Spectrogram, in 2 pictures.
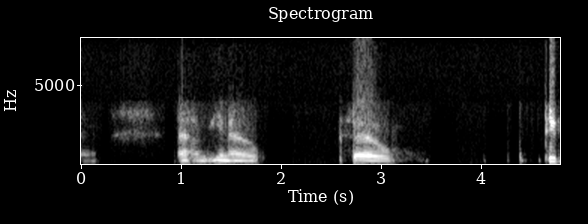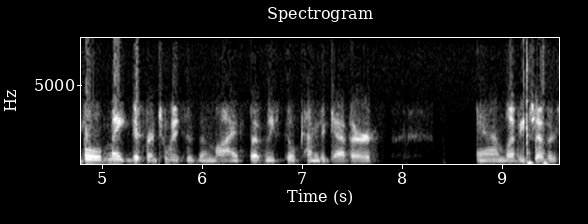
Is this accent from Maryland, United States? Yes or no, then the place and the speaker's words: no; Tulsa, Oklahoma, United States; we're from the only other large city in Oklahoma. We're from the Tulsa area, and all of our family is there.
